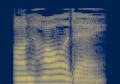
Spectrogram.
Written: on holiday

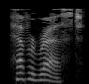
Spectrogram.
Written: have a rest

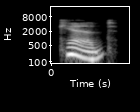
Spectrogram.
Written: can't

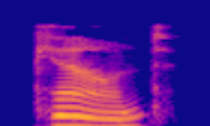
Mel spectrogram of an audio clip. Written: count

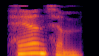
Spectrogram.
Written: handsome

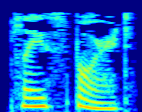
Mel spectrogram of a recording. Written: play sport

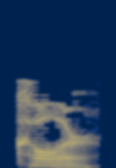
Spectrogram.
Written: colour

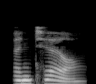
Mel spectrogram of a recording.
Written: until

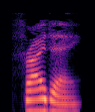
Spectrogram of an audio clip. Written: friday

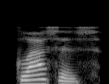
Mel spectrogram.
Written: glasses

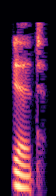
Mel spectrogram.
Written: it

